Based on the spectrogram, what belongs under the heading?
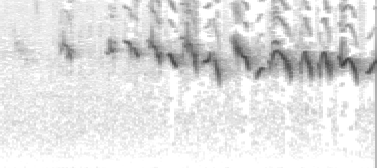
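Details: In a backyard, a house finch sings a fast, jumbled warble, opening with a lone note, then a continuous chain of high twittering, swooping phrases that runs to the end.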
